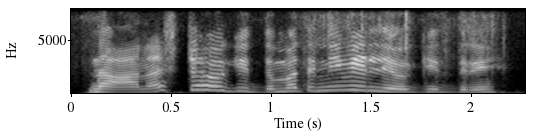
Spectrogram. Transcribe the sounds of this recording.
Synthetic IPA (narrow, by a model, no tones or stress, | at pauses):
naːnɐʂʈuɦo̞ːɡid̪ːumɐt̪ːuniːʋilːiɦo̞ːɡid̪ːɾi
